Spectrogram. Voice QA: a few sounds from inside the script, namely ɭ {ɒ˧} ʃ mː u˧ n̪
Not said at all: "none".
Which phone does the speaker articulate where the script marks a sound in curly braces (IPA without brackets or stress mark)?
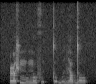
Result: ɒ˦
